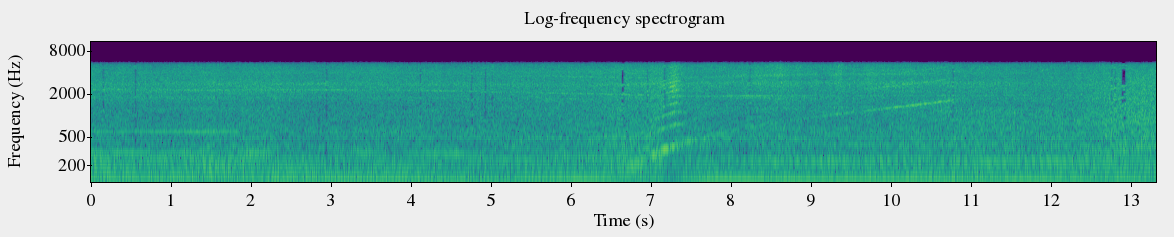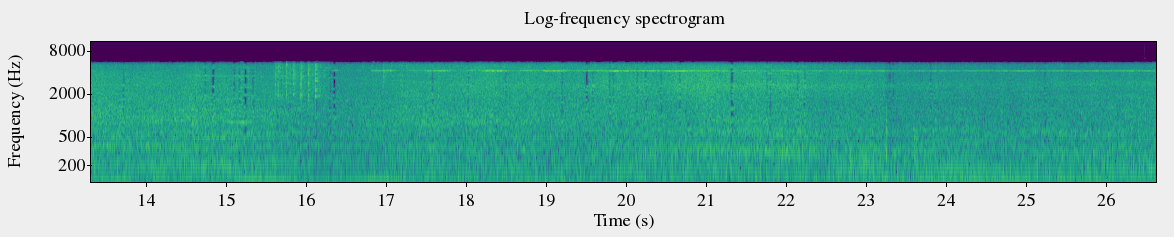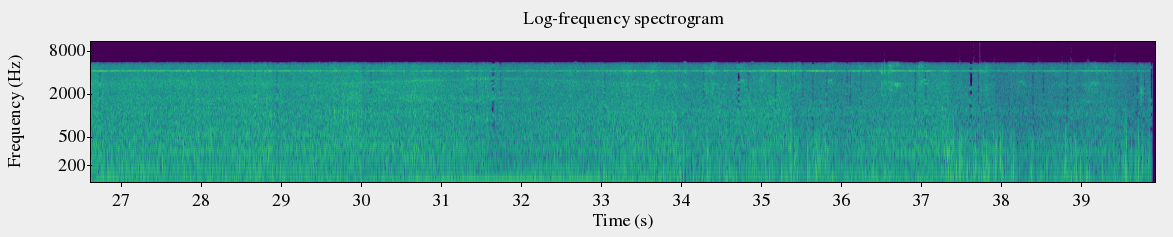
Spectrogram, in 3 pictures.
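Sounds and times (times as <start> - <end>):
train wheels rumbling on track: 0.0 - 39.9
high-pitched wheel squeal: 2.9 - 39.9.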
